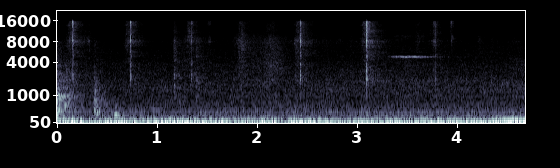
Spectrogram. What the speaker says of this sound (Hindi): बिल्कुल बाल स्ट्रेट काट रही हूँ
